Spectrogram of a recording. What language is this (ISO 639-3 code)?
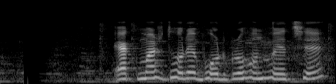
ben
